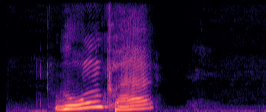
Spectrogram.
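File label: "lun chuan" Chinese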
